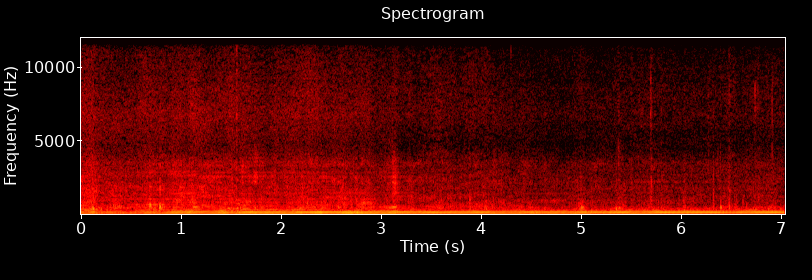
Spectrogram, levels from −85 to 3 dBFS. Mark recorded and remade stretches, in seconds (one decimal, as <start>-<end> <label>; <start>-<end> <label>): 0.0-3.4 remade; 3.4-4.4 recorded; 4.4-5.3 remade; 5.3-7.0 recorded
